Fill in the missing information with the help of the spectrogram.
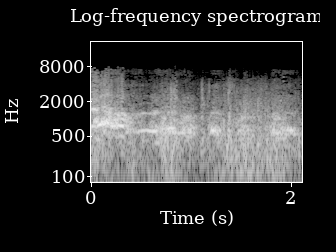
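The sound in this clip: Sled dogs bark and yip in an excited burst as the team leaps forward off a grinding ice floe onto solid shore ice, a few sharp, fairly loud calls running close together.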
